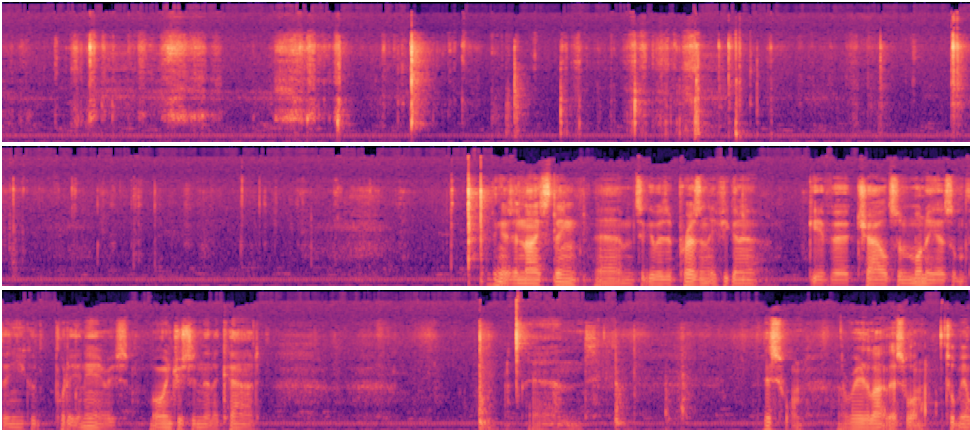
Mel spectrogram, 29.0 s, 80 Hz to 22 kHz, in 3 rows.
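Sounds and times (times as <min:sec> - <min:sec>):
faint low hum: 0:00.0 - 0:29.0
puzzle box parts scraping: 0:00.6 - 0:03.5.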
